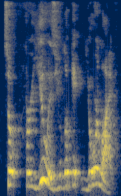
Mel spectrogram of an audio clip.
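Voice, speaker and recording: Thirties male fitness coach, high voice, emphatic repetitive pep talk, echoey room. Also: a little slow, warm tone. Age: 30s. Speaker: fitness coach and show host. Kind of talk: motivational monologue.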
